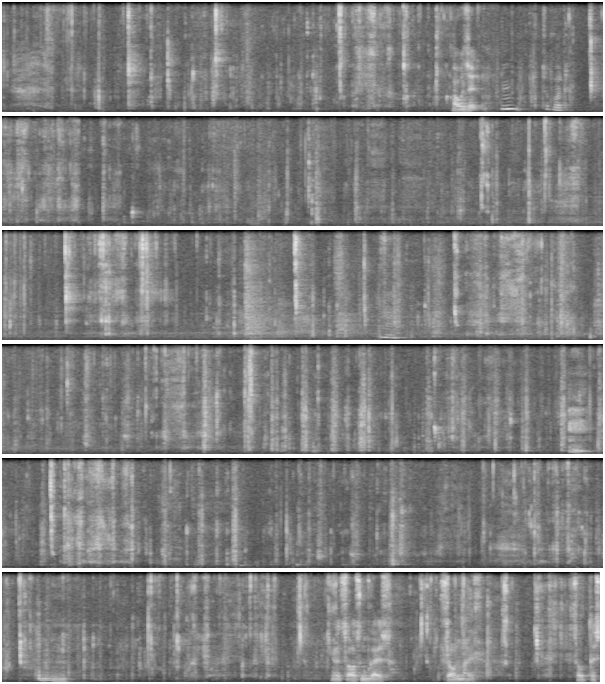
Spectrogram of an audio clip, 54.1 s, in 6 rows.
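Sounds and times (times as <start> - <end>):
people chewing and biting: 0.0 - 23.6, 24.3 - 54.0
crunching food: 24.4 - 54.0.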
